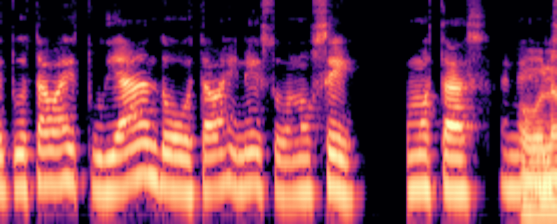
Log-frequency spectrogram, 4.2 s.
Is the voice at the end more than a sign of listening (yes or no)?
yes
